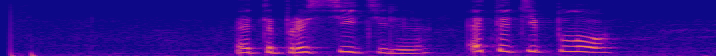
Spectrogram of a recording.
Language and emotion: Russian, neutral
